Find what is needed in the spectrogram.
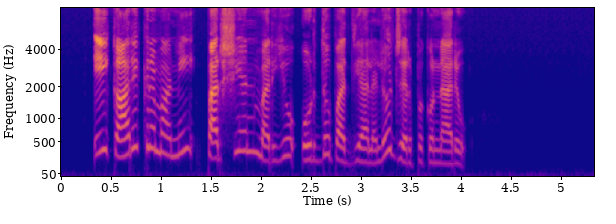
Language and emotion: Telugu, neutral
